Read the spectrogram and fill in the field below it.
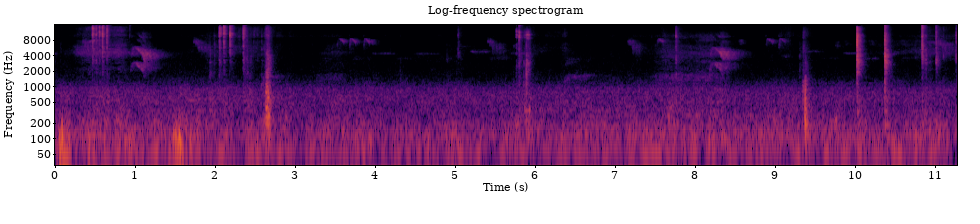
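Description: A ratchet torquing down camshaft bolts on a Yamaha XJ650 motorcycle engine gives faint, irregular clicks over a steady background hiss, with no talking.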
